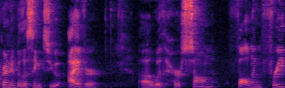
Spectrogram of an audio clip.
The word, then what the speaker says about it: Eivør: anything by the way i looked up really quick how to pronounce her name and from what google says it's ivor so i'm gonna go with that for now hope that i've gotten it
